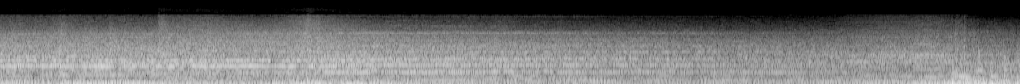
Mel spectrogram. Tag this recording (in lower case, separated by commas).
scary music, music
